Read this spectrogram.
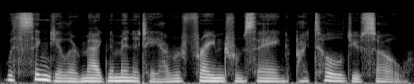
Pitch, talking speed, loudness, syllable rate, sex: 150 Hz, 160 wpm, -16 LUFS, 4.7 syllables/s, female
